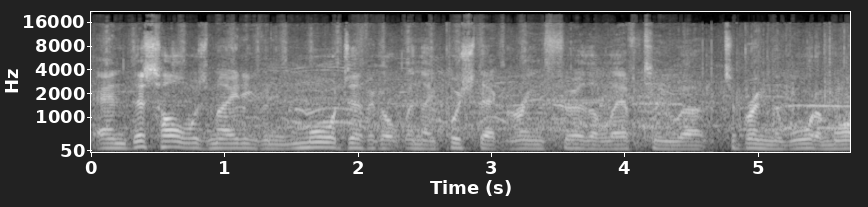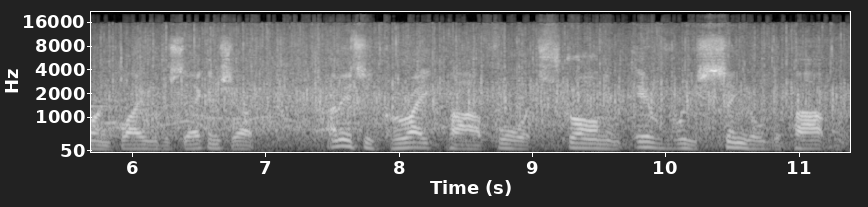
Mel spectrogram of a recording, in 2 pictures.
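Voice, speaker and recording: A man's voice: medium pitch, steady tone, moderate pace, lightly acted. A man giving expert golf commentary as an analyst, in a considered, conversational way. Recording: noisy outdoor crowd behind the voice. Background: crowd and outdoor ambience.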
